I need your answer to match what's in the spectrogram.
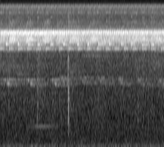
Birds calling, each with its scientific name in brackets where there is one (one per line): Gray-fronted Dove (Leptotila rufaxilla)
Goeldi's Antbird (Akletos goeldii)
